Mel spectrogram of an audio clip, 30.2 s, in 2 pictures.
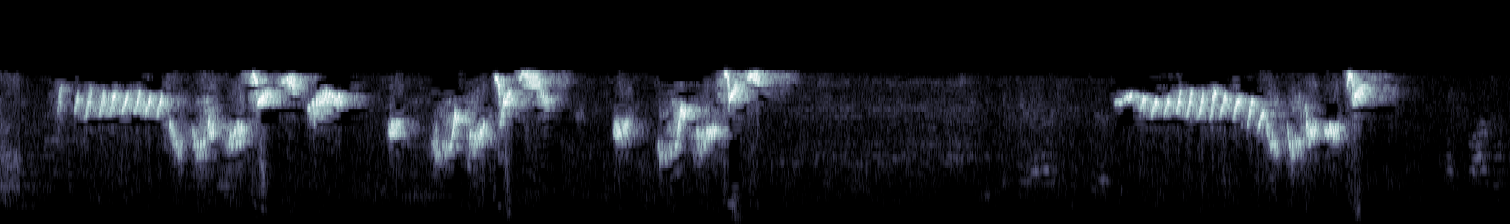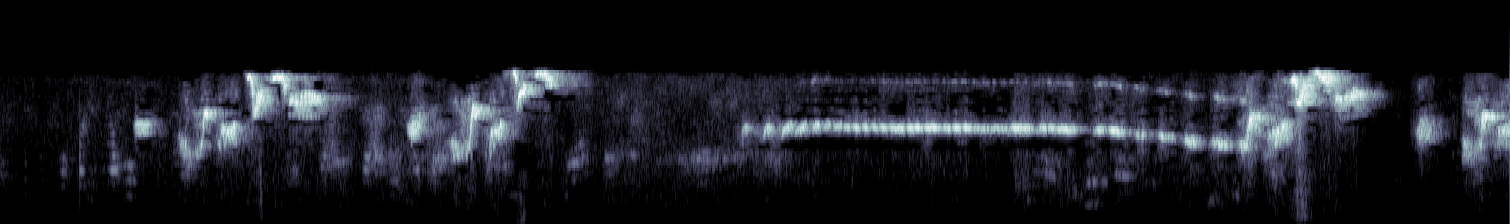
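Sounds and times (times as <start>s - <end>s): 
bird song of rattling trill and whistled warbles: 0.1s - 8.0s, 11.2s - 14.0s, 16.4s - 21.0s, 22.4s - 30.1s.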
